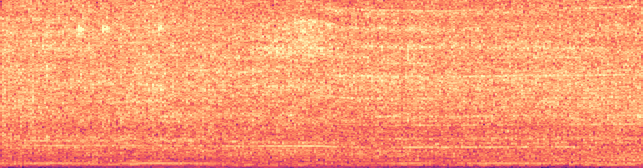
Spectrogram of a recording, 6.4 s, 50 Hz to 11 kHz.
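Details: Hoover PowerMax Supreme 850 S3609 canister vacuum, 1990s, non-original hose, on high speed with power brush: steady motor whir, constant airflow hiss and smooth brush hum, no rattles or pitch swings; runs very smooth, not the quietest; normal running.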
